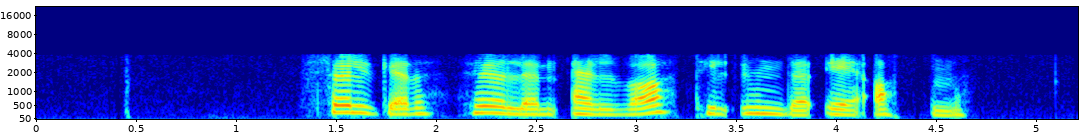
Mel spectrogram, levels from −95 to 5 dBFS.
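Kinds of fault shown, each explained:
No faults heard in this speech.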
